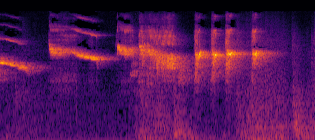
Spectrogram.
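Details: Two-barred crossbill singing despite the weather: clear descending whistled notes, then a jumble of sharp high chirps and twittering phrases with light background noise.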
